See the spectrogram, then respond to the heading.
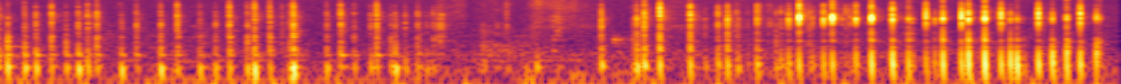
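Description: A hollow white plastic Cien lotion bottle is held upright and tapped with fingernails on its body and cap. A rapid series of short, dry clicking taps with hollow low thumps runs throughout, with a brief quieter stretch in the middle before the taps grow louder again.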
